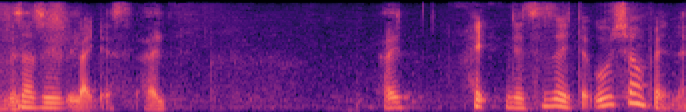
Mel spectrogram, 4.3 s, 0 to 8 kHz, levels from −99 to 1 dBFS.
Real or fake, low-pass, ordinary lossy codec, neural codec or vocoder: fake; 7.2 kHz; none; codec, 24 kHz, 0.9 kbps, WavTokenizer, medium speech release version 2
